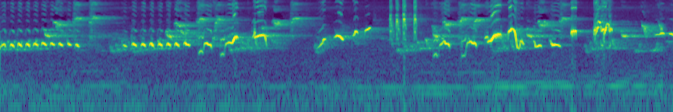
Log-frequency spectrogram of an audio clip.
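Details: White-rumped shama in full morning song, kept as a fighting bird: rich run of whistled, warbling phrases, rapid repeated notes and sweeping slurs, loud and continuous with sharp chattering accents.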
